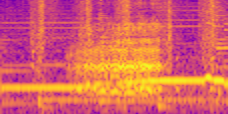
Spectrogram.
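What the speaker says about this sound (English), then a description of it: "There's some funny goats here and some chickens." Goats bleat at a stable in the video game The Legend of Zelda: Tears of the Kingdom, a sustained wavering call held close and clear over a soft steady background for about a second and a half.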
